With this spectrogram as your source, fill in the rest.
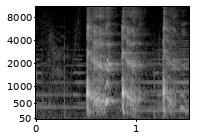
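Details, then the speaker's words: Three short, harsh cough bursts in quick succession from a sick person during a video-game session, over faint steady game music. "Yeah, we're both sick, so you'll hear me clearing my throat and him coughing, unfortunately."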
